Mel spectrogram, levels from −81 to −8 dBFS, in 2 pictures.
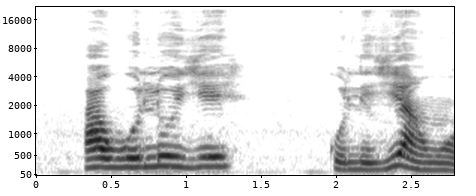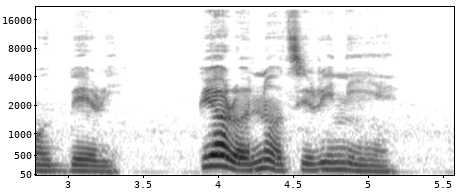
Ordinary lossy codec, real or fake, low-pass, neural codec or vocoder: none; fake; none; vocoder, 48 kHz, 128 mel bands, Vocos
